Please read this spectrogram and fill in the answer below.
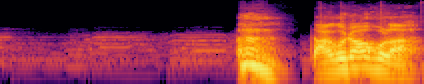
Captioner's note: cough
